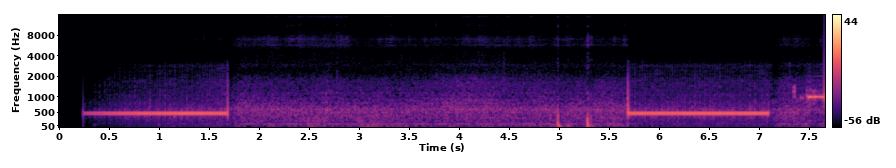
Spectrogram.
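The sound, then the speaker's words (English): A call dialed to Bradley Manning's cell phone number rings: two long, steady ring tones separated by a stretch of hissing line noise with a couple of clicks, then a short, higher beep at the end. No one speaks. “So I just went back, looked up the number, and dialed it, and dialed it several times, listened to it.”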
